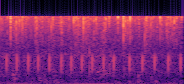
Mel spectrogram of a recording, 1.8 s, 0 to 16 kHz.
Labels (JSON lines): {"label": "biophony, rattle", "recorder": "SoundTrap 500"}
